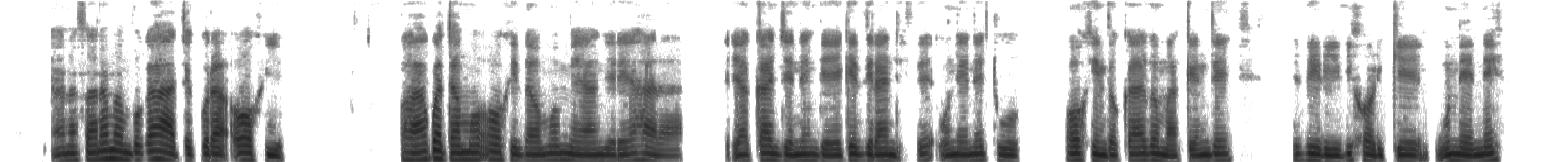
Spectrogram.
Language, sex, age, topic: Oshiwambo, male, 18-24, agriculture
